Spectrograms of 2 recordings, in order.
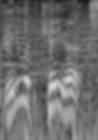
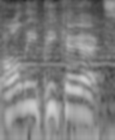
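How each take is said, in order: First: The name begins with the sounds 'a lip'. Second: The name begins with the sounds 'Ollie P'. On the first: The speaker calls it wrong. "I went a lip" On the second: The speaker calls it right. "I think it's Ollie P K X"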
